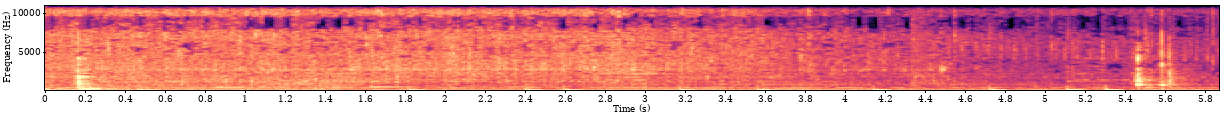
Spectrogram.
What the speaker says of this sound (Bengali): মশলাটার থেকে এরকম তেল ছেড়ে দিলে এবার এর মধ্যে আমরা দিয়ে দেব একটু দুধ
